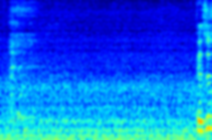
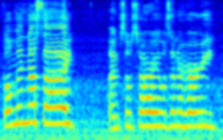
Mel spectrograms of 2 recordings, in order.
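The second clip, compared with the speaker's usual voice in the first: lightly voiced girl, higher pitch; apologetic girl; 5 semitones higher, 4 dB quieter than usual. Girl apologizing to the man she bumped into, lightly voiced, apologetic.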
